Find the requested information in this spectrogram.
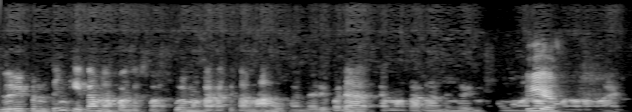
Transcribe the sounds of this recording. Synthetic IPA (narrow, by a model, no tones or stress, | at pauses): ləbipənt̪ɪŋkit̪aməlakansəsua̰t̪̚uemaŋkaɾənakit̪amaɦukandaɾipadaemaŋkaɾənadəŋəɾɪnəŋoaiaŋanoɾaŋlaɪn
